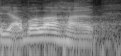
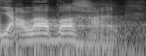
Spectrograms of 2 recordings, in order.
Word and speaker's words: 亚伯拉罕: 你只要不把亚伯拉罕念成亚拉伯罕，你就是个好弟兄。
